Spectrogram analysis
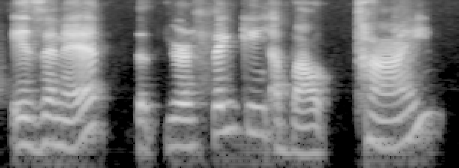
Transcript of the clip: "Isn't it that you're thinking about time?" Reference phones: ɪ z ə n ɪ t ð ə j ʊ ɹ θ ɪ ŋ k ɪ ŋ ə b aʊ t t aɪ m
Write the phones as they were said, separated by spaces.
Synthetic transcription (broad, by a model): ɪ z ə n ɪ t ð ə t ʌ ɹ θ ɪ ŋ k ɪ ŋ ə b aʊ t t aɪ m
